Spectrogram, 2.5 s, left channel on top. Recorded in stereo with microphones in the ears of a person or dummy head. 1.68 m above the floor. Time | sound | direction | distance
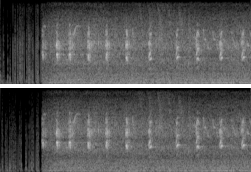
0.4 | a bird | 10° right (ahead or behind) | 0.8 m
